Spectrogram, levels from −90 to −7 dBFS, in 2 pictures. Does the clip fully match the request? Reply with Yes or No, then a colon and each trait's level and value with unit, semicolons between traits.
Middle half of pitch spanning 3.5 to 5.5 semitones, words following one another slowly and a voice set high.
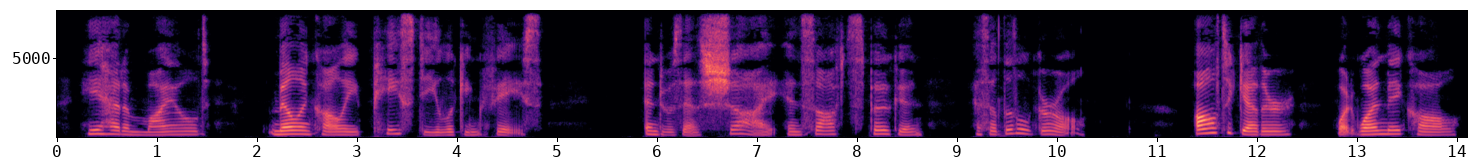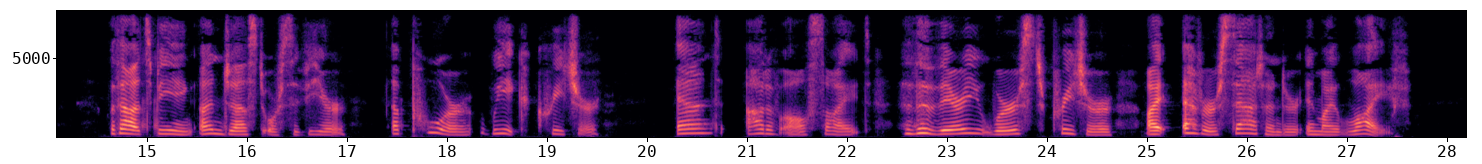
Yes: average, 4.6 semitones; slow, 105 wpm; high, 220 Hz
